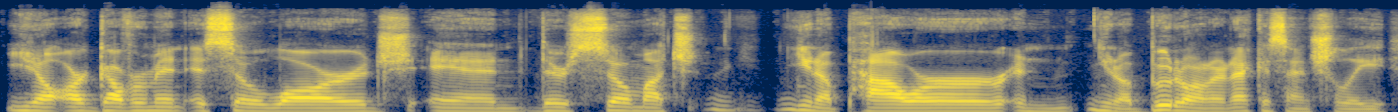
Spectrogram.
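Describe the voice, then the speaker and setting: A man's voice: mid-range voice, moderate pace, clean tone, no echo, clean studio sound. A man hosting a podcast, talking politics casually with lots of swearing and "you know". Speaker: podcast host.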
